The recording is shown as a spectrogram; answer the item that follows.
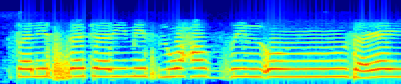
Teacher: عند الوقف تفخم الراء لكن عند الوصل بترق لانها مكسوره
